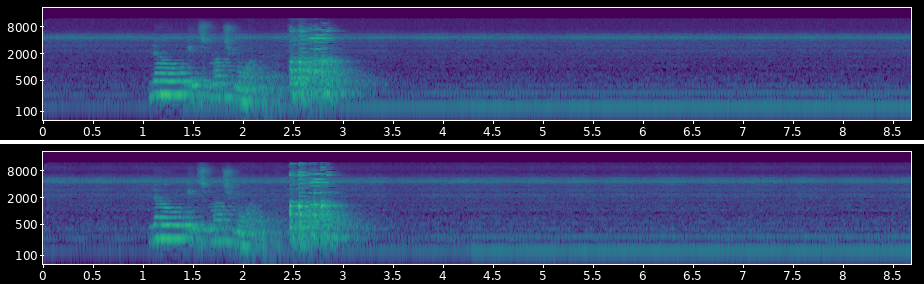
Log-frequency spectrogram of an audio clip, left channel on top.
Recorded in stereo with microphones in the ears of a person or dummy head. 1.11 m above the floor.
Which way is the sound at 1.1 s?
25° right (ahead or behind).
